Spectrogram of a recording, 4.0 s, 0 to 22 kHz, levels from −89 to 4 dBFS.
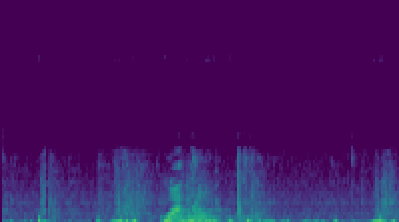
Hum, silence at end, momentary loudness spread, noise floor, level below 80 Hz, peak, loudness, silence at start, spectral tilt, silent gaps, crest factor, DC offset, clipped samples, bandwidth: none; 0.05 s; 16 LU; -53 dBFS; -42 dBFS; -14 dBFS; -32 LUFS; 0.05 s; -8 dB/octave; none; 18 dB; under 0.1%; under 0.1%; 7.4 kHz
